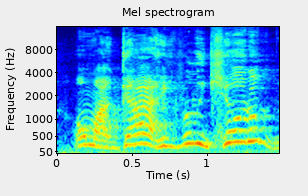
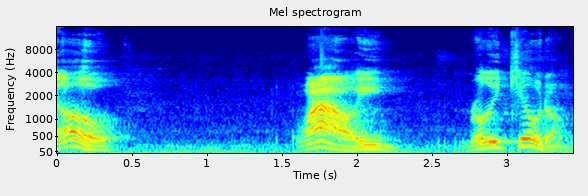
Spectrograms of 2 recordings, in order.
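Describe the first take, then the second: First: It sounds shocked and upset. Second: It sounds flat and indifferent.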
